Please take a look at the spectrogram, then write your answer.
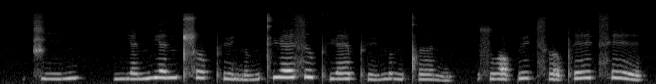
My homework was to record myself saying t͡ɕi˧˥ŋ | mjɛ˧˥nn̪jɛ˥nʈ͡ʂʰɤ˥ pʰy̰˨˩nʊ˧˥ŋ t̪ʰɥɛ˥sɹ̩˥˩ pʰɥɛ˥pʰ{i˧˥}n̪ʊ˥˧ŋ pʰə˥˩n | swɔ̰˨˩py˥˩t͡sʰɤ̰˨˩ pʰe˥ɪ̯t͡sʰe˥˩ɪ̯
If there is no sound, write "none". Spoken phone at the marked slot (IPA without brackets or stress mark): y˧˥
